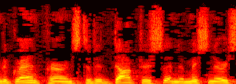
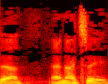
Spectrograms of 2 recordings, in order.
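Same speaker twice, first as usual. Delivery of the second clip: ordinary talk, nothing marked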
